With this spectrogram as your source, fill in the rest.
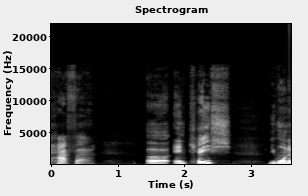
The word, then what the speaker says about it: HiPhi: SUV it is all electric yes I said HiFi uh in case you want to know how it's spelled this is how you spell it okay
